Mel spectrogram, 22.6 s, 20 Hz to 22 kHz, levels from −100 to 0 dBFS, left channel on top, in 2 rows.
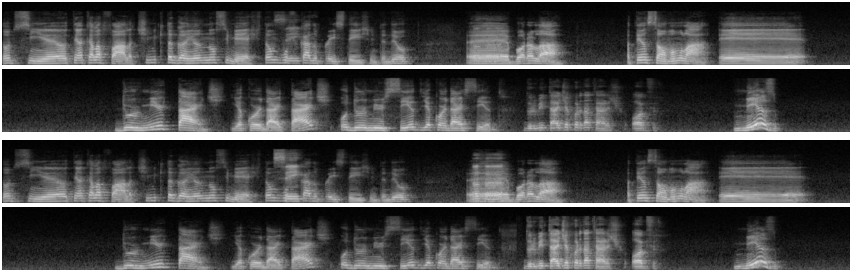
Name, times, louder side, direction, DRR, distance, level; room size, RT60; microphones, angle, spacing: voice 1, 0.0-5.4 6.2-7.5 8.5-10.7 12.8-17.9 21.1-21.6, left 4 dB, 30° left, 0.5 m, -26 dB
voice 2, 6.3-6.7 18.3-20.0, right 6 dB, 80° right, 0.5 m, -27 dB
8.3 x 3.9 x 5.1 m
head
